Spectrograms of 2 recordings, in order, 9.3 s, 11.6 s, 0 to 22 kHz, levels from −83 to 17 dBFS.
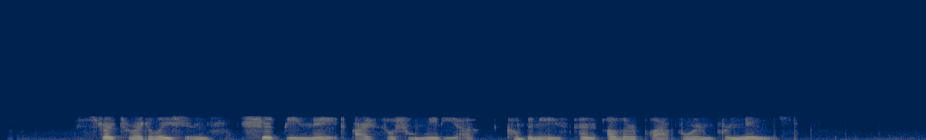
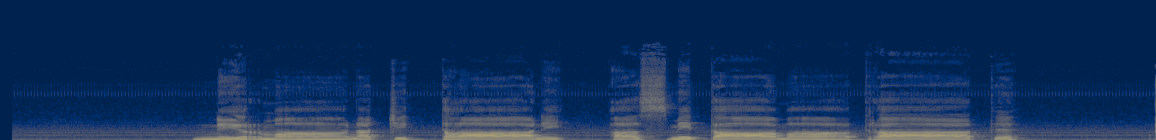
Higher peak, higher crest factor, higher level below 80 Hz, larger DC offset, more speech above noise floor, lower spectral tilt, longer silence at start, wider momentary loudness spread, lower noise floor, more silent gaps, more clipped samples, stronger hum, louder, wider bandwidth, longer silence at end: second, -14 dBFS vs -8 dBFS; about the same, 20 dB vs 16 dB; second, -64 dBFS vs -58 dBFS; neither; first, 34 dB vs 29 dB; first, -10 dB/octave vs -7 dB/octave; second, 0.95 s vs 1.95 s; about the same, 12 LU vs 10 LU; first, -67 dBFS vs -51 dBFS; neither; neither; neither; second, -33 LUFS vs -22 LUFS; second, 3.9 kHz vs 12 kHz; first, 1.5 s vs 1.35 s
